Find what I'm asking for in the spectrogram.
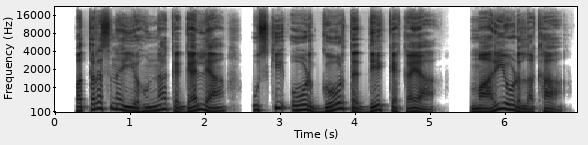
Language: Haryanvi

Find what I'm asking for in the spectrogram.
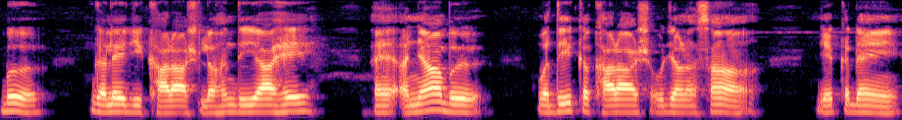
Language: Sindhi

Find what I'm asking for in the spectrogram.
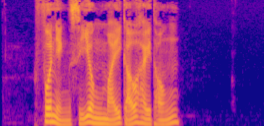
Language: Cantonese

